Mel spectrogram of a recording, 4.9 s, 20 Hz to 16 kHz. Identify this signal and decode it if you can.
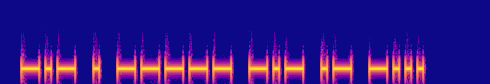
Morse code, heard as a keyed tone, about 21 wpm, 700 Hz. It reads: KE0KAB
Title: USA Callsign DE Callsign 20wpm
